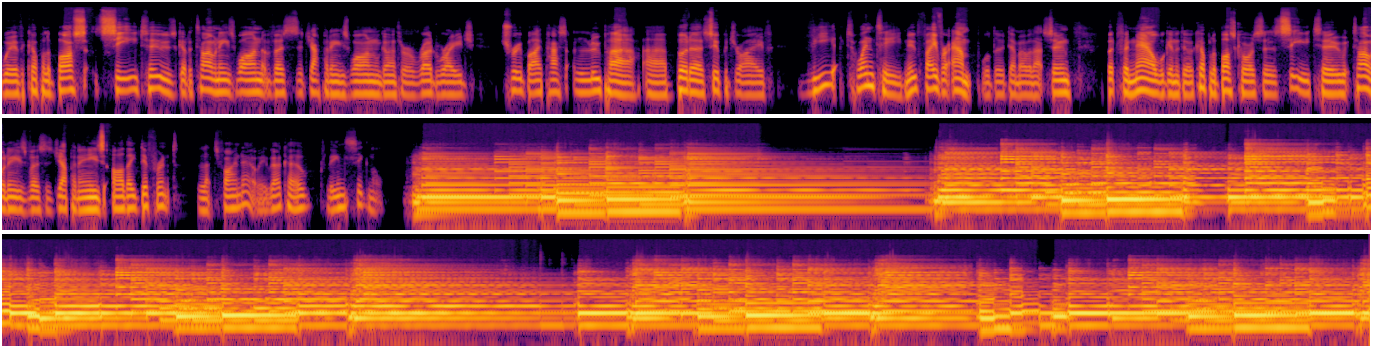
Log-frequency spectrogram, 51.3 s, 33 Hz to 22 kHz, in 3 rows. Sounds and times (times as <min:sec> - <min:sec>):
Speech: 0:00.0 - 0:21.9
Distortion: 0:15.6 - 0:51.3
Bass guitar: 0:22.2 - 0:51.3
Electric guitar: 0:22.2 - 0:51.3.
